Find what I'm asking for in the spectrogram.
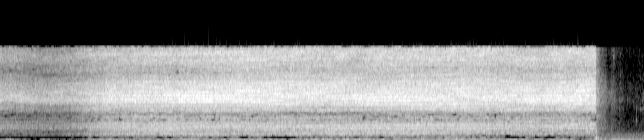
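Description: A spray paint can applies a pearl coat to a child's art project in one loud, continuous hiss that lasts about five seconds and then cuts off abruptly.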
